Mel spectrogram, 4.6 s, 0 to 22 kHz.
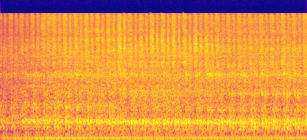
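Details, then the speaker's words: John Deere 720 two-cylinder diesel tractor after repair: steady, even idle about three beats a second with a faint light scrape on top; flywheel rubbing slightly on the flywheel cover. "holy back if you hear that noise the flywheel is scraping on here a little bit fiery was rubbing on the flywheel cover just a little tiny bit"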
